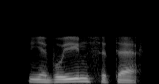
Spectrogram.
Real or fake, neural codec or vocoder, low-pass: fake; codec, 16 kHz, 0.5 kbps, FunCodec, trained on Chinese and English, 25 frames a second; 3.6 kHz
